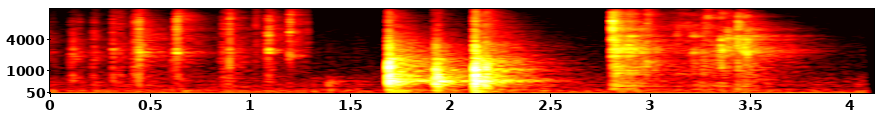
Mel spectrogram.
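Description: A knife and pieces of crab claw shell clicking and knocking against a hard work surface as the meat is picked out: light clicks, two sharp knocks about two seconds in, then a short scrape.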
